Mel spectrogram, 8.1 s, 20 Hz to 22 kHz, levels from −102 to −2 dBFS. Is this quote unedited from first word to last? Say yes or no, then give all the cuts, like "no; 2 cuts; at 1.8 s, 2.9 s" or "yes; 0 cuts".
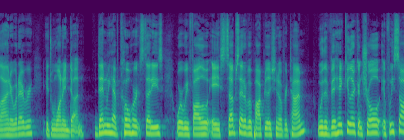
no; 2 cuts; at 1.0 s, 6.3 s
